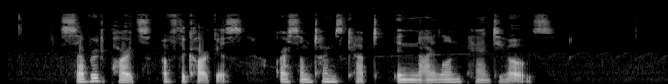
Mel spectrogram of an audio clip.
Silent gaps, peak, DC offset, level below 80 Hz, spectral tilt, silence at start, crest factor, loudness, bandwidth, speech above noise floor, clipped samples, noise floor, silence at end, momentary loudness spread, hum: none; 0 dBFS; under 0.1%; -58 dBFS; -5 dB/octave; 0.6 s; 22 dB; -22 LUFS; 11.5 kHz; 39 dB; under 0.1%; -61 dBFS; 1.15 s; 8 LU; none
